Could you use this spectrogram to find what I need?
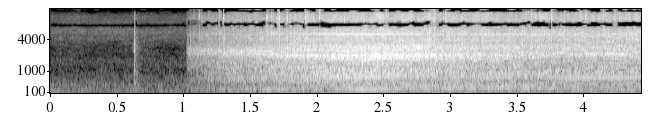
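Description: A vacuum cleaner whirs loudly with a steady hum.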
